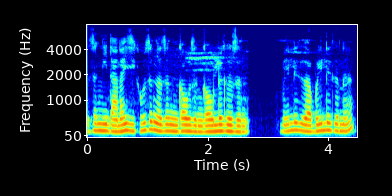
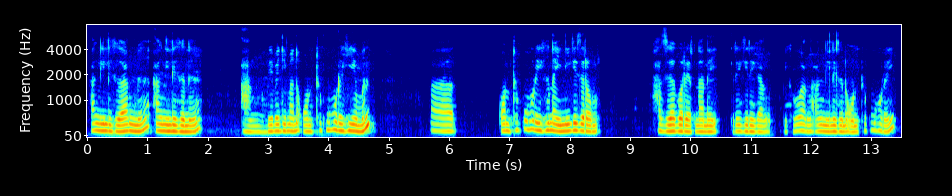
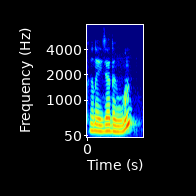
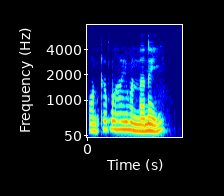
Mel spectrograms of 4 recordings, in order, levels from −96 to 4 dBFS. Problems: low volume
